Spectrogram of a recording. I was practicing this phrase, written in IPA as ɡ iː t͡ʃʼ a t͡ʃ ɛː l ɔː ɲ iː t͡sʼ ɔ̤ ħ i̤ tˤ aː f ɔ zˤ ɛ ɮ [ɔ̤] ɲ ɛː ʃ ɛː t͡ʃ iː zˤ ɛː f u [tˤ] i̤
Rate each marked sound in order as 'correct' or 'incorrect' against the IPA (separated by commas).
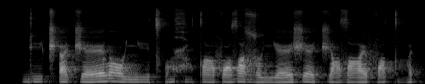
incorrect, correct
